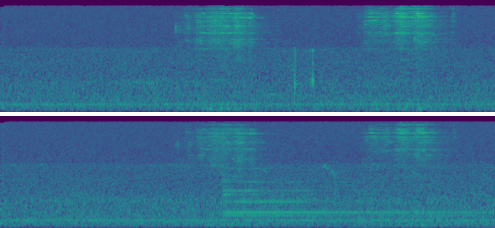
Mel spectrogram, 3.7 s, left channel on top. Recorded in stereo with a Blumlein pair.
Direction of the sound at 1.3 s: 30° left.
